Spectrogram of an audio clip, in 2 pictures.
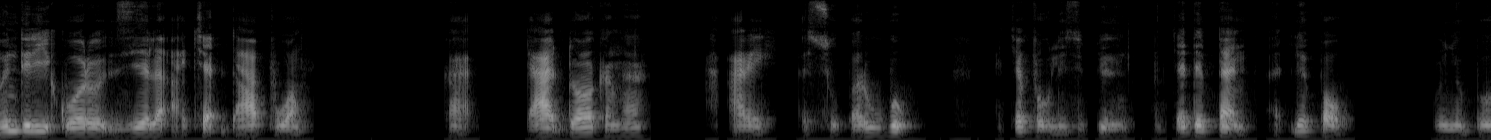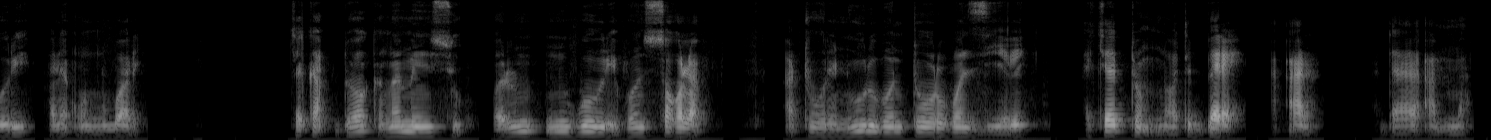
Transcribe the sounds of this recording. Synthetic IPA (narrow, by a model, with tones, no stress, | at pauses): ʊ˦n˦dɪ˦ɾi˦˨kʊ˦ɔ˦ɾʊ˦zi˦e˦la̰˦ʔa̰˨t͡ʃɛ˦daː˨˦pʰʊ˦ɔ˦˨ŋ | ka̰˨ | d̥aː˨˦dɔː˦ka˨ŋa˦ | a˨a̰˨ɾɪ˨ | a˨so˨pa˨ɾɪ˦wo˦˨ | a˨t͡ʃɛ˦fo˨li˨zu˦pi˦l | a˨t͡ʃɛ˦dɪ˦pa˦˨n | a̰˨le˦pɔ˨ | ʊ˨ɲo˨boː˨ɾi˦a˨nɪ˦ʔʊ˨nʊ˦ba˦ɾɪ̰˨ | t͡ʃɛ˦ka˨dɔː˦ka˨ŋa˦mɪ˦n˦su˨ | ba˨ɾɪ˦nu˦wo˦ɾɪ˨bʊ˦n˦sɔ˦ɣʊ˦la˨ | a̰˨tʊː˨ɾɪ˨nuː˦ɾɪ˦bʊ˦ntʊː˦ɾɪ˦bʊ˦nzɪ˨ɾɪ˦ | a˨t͡ʃɛ˦tʊ˨mnɔ˨tɪ˦bɛ˦ɾɛ˨ | a˨ʔa˨ɾɪ˨ | a˨daː˨ɾa̰˦ʔa̰˨m˦ma˦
